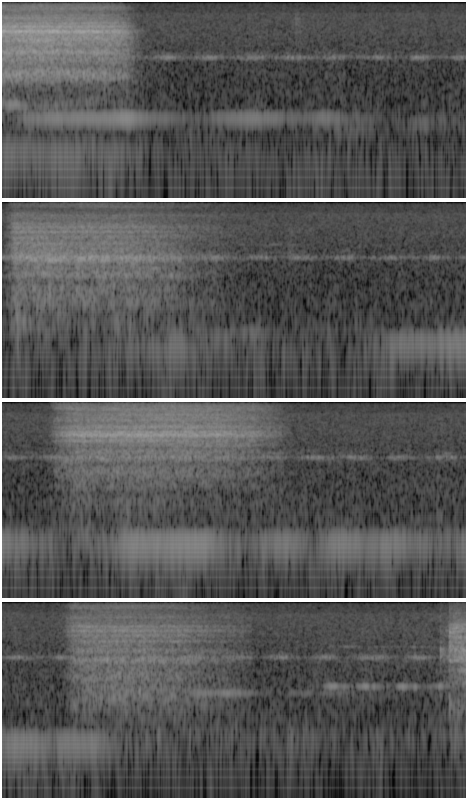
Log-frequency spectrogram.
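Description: Faint, slow breaths through one nostril at a time: four soft breaths a few seconds apart with quiet pauses between, the pauses being held breath. This is nadi shodhana alternate nostril breathing with breath retention.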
